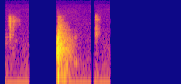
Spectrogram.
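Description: Near silence broken by one short, soft pop-like mouth noise about three quarters of a second in, with faint clicks before and after.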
